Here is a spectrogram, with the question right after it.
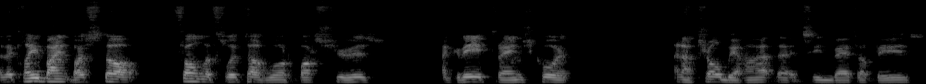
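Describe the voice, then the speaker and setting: Speaking with a Scottish accent, a man keeps a fairly low pitch and fairly even intonation. His pace is fairly slow. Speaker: poet. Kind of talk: poetry reading.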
